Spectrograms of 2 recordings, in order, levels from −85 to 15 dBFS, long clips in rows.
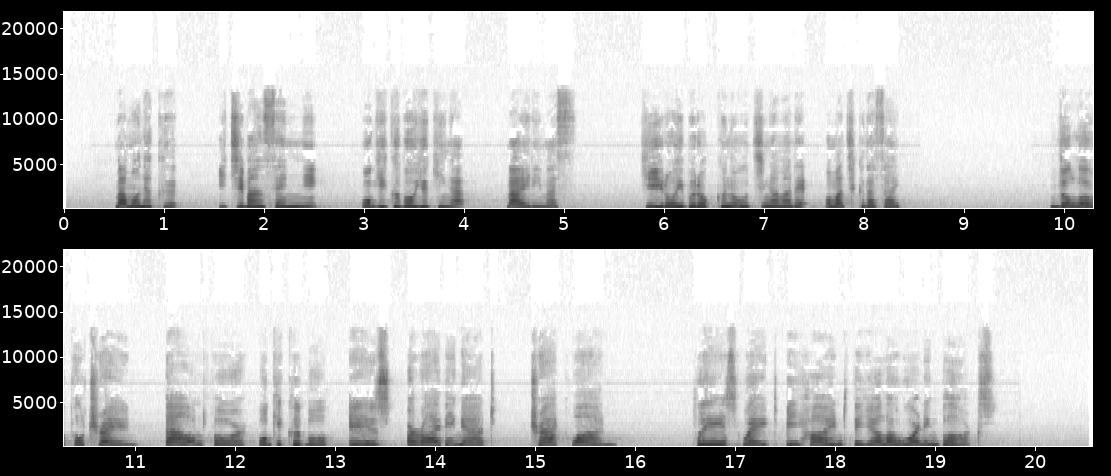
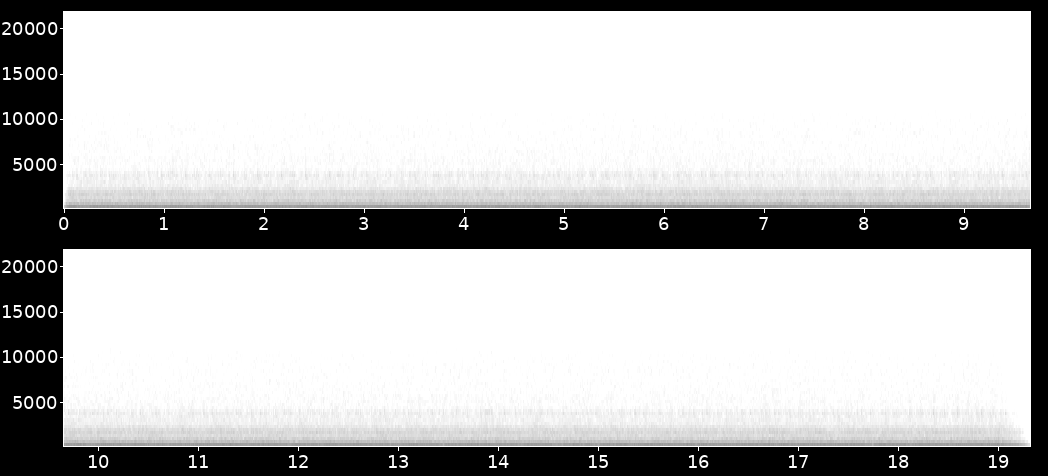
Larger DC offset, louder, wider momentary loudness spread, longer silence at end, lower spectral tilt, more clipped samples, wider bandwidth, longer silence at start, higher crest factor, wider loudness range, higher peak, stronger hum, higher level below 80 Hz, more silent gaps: neither; first, -19 LUFS vs -49 LUFS; first, 12 LU vs 1 LU; first, 1 s vs 0 s; second, -5.5 dB/octave vs -7.5 dB/octave; neither; first, 13.5 kHz vs 11 kHz; first, 0.5 s vs 0 s; first, 18 dB vs 10 dB; first, 3 LU vs 0 LU; first, -2 dBFS vs -38 dBFS; neither; second, -70 dBFS vs -62 dBFS; neither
